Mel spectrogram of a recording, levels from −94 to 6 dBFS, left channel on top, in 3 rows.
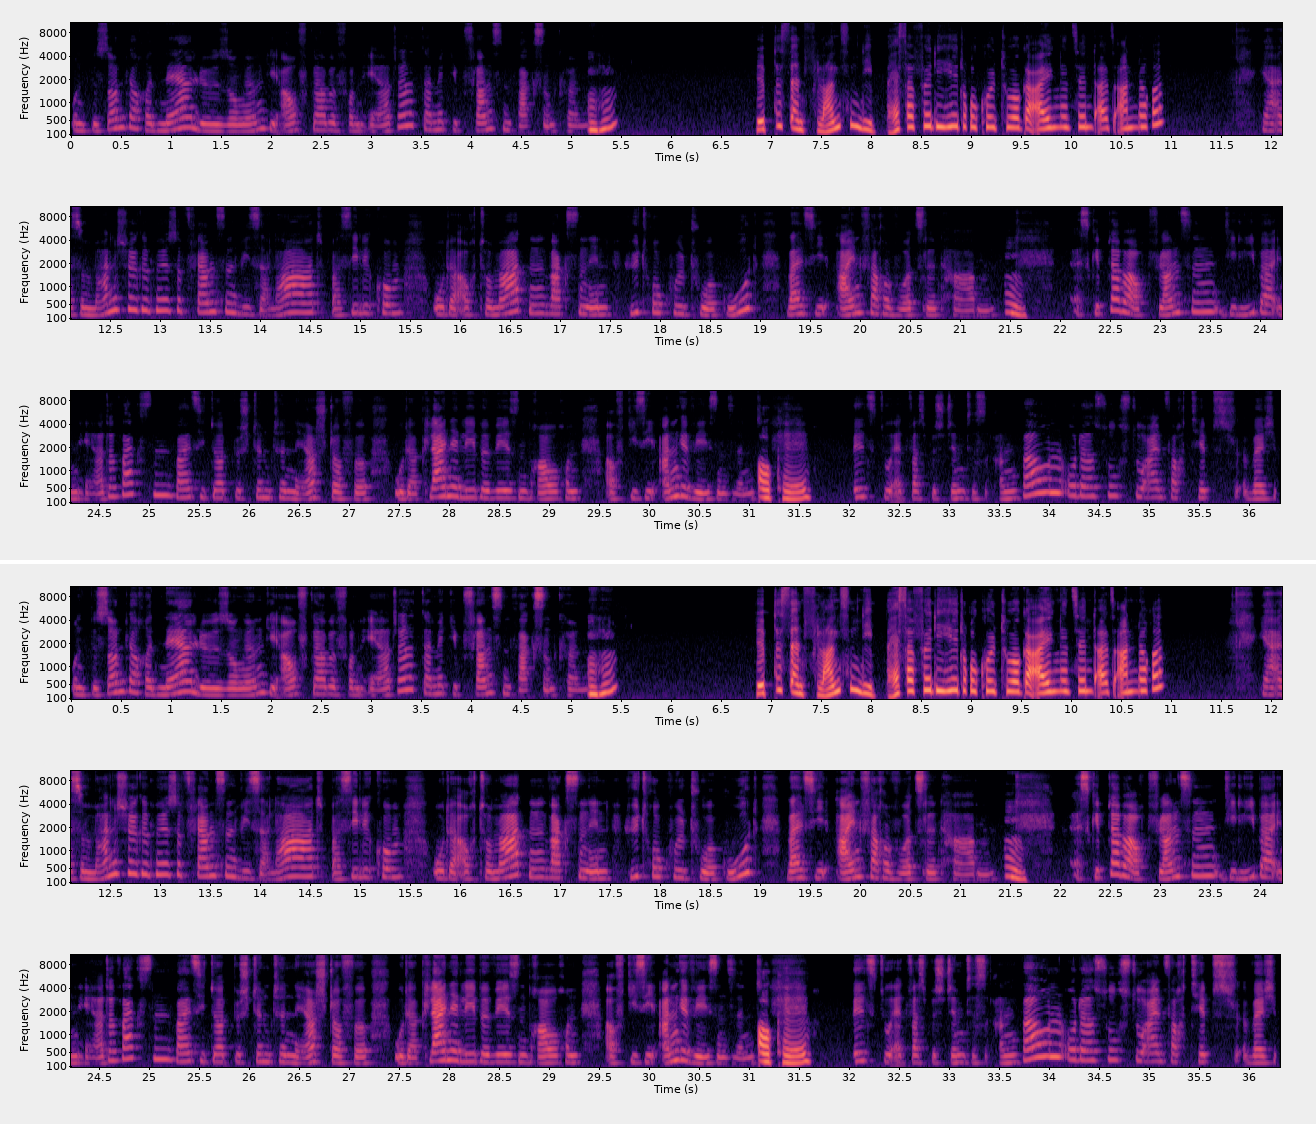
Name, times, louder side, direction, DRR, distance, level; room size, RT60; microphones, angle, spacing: voice 1, 0.0-5.2 11.6-31.5 32.0-36.3, right 4 dB, 70° right, 3.9 m, -38 dB
voice 2, 6.9-10.9 21.4-21.7 31.1-31.6, right 4 dB, 45° right, 0.6 m, -24 dB
head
